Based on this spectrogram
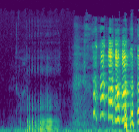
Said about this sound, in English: Oh, see, somebody's walking a dog. Thank God he's here to protect us. See, he's keeping it mellow. He's not doing the high barking. Is that being picked up?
